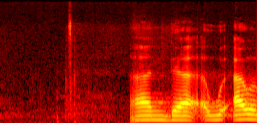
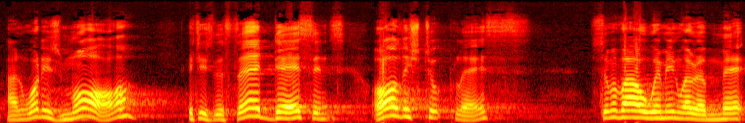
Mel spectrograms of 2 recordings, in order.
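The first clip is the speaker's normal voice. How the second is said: fervent scripture reading; 4 semitones higher, 5 dB louder than usual. Acted. Reads scripture with fervour.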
